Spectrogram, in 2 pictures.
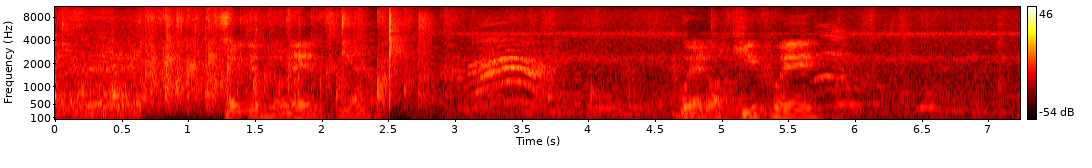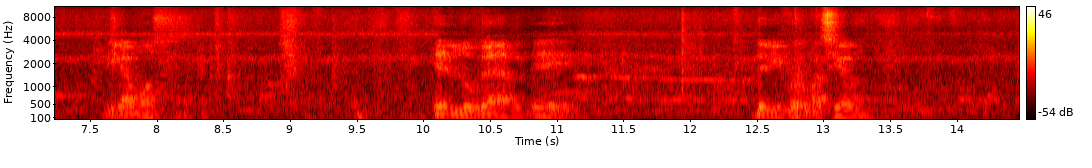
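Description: A man speaks through a loudspeaker in short, spaced phrases.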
